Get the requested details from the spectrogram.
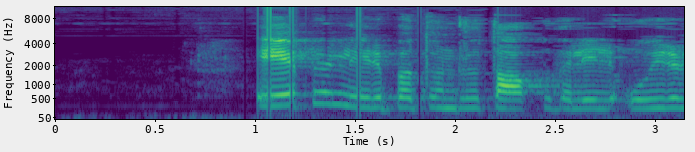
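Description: A woman reads out calmly and clearly into a microphone.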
